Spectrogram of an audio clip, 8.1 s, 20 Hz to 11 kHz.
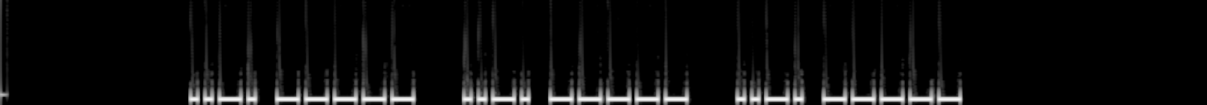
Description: Morse code, heard as a keyed tone, about 25 wpm, 700 Hz. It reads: F0 F0 F0
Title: Callsign Prefixes for Top 25 DXCC - Repeated 3x - 25wpm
